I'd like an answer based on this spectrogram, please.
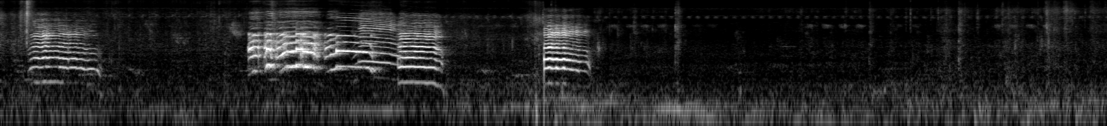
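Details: Goat kids after B-complex injections on a Philippine farm; three bursts of loud, wavering, tremulous bleats, the middle one long and doubled, then quiet with faint background noise.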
